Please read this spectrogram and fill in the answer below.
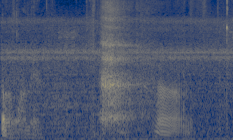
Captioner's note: sighing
